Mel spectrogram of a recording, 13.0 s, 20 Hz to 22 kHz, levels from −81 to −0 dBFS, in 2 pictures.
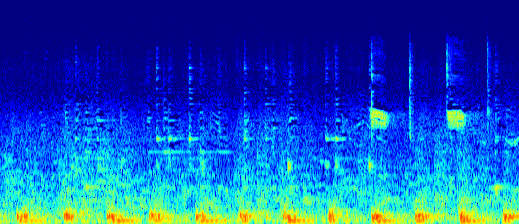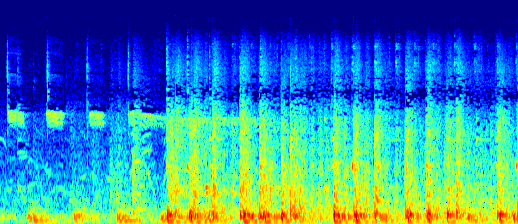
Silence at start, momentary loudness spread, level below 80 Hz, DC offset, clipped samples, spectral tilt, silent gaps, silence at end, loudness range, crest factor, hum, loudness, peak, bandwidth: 0 s; 14 LU; -28 dBFS; under 0.1%; under 0.1%; -7.5 dB/octave; none; 0 s; 11 LU; 18 dB; none; -18 LUFS; 0 dBFS; 11 kHz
